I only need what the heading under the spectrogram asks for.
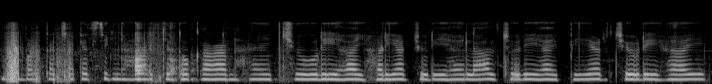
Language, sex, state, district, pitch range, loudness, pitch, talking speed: Bajjika, male, Bihar, Vaishali, 230-235 Hz, -26 LUFS, 235 Hz, 145 wpm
